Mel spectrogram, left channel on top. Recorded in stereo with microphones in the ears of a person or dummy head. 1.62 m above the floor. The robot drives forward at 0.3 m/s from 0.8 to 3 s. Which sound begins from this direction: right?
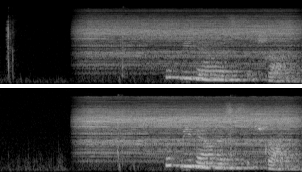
A woman speaking, at 1.6 s.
